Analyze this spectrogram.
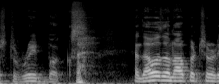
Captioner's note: laughs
